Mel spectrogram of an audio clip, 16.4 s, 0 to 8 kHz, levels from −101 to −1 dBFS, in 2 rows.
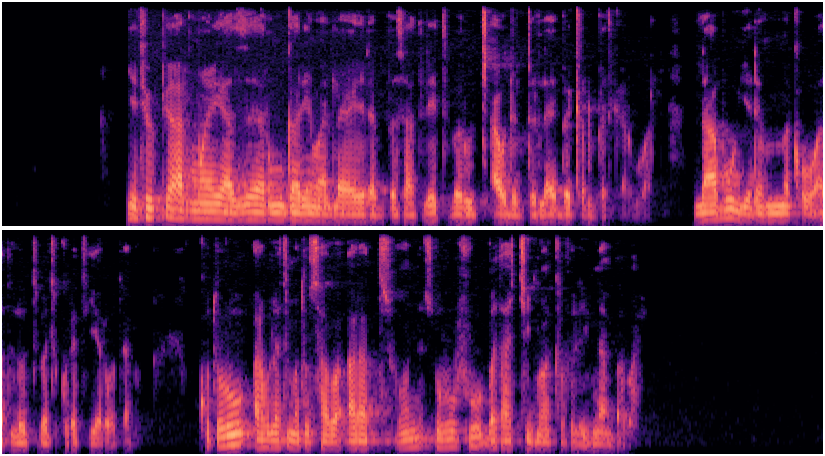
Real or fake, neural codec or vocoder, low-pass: real; none; 7.2 kHz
